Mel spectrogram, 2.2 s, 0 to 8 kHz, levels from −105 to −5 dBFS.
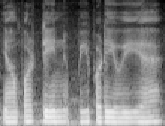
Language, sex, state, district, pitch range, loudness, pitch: Hindi, male, Uttar Pradesh, Shamli, 115-125 Hz, -16 LUFS, 120 Hz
